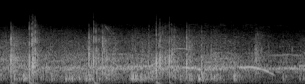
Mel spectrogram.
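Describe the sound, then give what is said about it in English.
Automatic rifle fire as troops open fire in the streets around Tiananmen Square in June 1989: repeated sharp cracks burst over a dense, noisy crowd of running, shouting people. “Troops have just opened fire. We've just heard sounds of automatic rifle shots just about 100 yards from where I'm standing.”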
